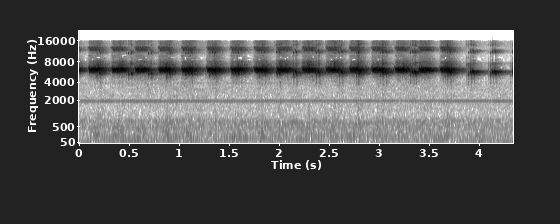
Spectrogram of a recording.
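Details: Rapid, evenly spaced high chirps from a cricket, about three a second, clear and loud against a quiet background.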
